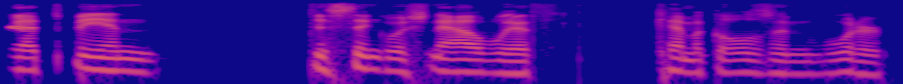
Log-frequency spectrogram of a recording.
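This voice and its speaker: A man's voice: medium pitch, fairly even intonation, measured pace, bright, forceful tone, no echo, muffled recording. A man talking casually as a player in a tabletop roleplaying game. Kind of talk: casual chat during play.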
